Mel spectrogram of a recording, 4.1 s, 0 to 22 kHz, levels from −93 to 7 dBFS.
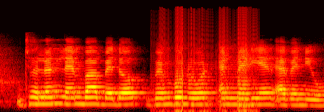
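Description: A speech recording in which, from 1.89 s to 3.25 s, the voice takes on a steady robotic buzz at 200 Hz that lasts only while sound is present. This is buffer tearing. The program filling the playback ring buffer and the hardware draining it have slipped out of step, so they cross inside every period. A small slice of each period, roughly a sixth, is audio left over from about 10 ms earlier, with hard joins on either side. The 200 Hz repetition points to a buffer period of about 5 ms. In the middle of that stretch, at 2.28 s, a brief glitch cuts through. This is damaged data in a compressed stream: a short run of the encoded data was corrupted, so the decoder misread those frames, lost sync and hunted for the next valid frame header before carrying on.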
